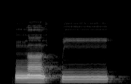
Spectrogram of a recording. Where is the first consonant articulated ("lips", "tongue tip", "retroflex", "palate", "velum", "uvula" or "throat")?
velum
